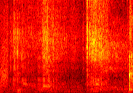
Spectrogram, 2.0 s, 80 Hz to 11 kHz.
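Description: Faint scraping of a steel bending spring being slid into 20 mm PVC conduit, with one short scrape and then a slightly longer one past the middle.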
